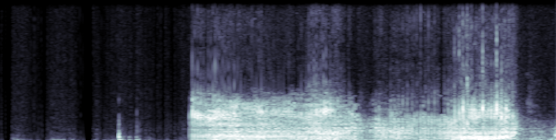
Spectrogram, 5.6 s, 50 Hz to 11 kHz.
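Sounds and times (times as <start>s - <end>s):
fart: 1.8s - 5.4s.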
